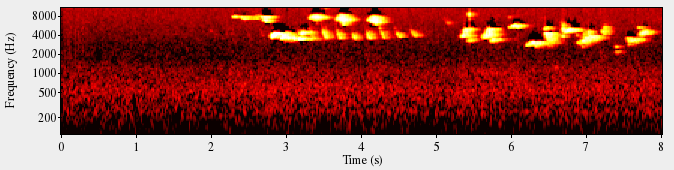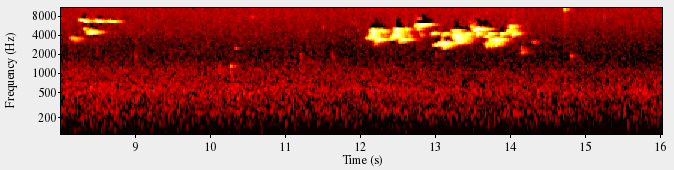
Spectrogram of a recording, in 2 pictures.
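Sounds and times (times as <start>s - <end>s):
faint background hiss: 0.0s - 16.0s
songbird singing: 2.2s - 9.0s, 12.0s - 14.9s.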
